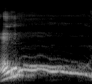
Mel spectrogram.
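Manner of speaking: very high howling like a wolf.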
